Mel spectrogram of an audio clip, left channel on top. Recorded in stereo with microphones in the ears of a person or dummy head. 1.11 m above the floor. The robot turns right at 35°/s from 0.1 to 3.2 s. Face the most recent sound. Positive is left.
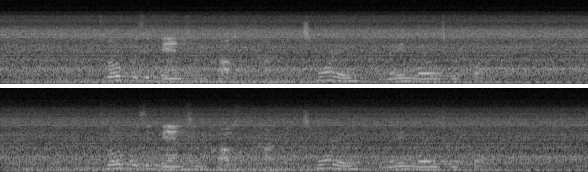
turn(degrees=20)  # may be behind; listen again after turning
